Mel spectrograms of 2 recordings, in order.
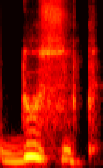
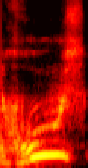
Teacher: Donc là, c'est un ou bref, mais rousse, c'est un ou long.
